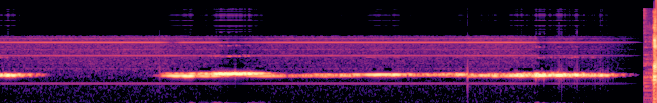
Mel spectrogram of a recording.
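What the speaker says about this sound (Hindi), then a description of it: "ये तीसरी ऑडियो हाई चार्ज पार्टिकल्स में होने वाले बदलाव की आवाज है।" Sonified solar data from the Parker Solar Probe, tracking changes in high-charge particles: a sustained pure electronic tone wavers gently after a short opening blip and gap, with faint low rumbles beneath and a sharp burst at the very end.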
